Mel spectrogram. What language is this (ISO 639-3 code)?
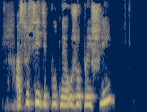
bel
